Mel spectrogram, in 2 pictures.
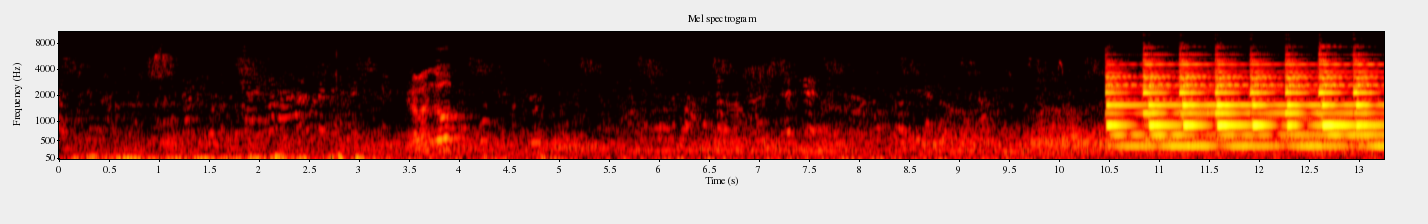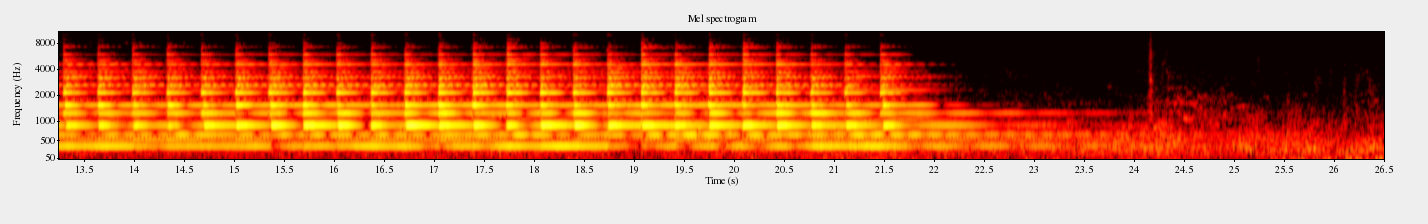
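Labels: People talking faintly and birds chirping in a quiet outdoor environment. 0.0 - 10.4
A rapid, rhythmic, and very loud bell ringing repeatedly in quick succession. 10.5 - 22.3
A bell toll fades gradually while birds chirp and people move about in the background. 22.3 - 26.5

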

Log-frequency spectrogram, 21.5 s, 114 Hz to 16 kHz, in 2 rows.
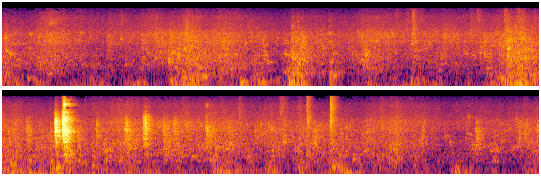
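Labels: Water sloshing and bubbling muffledly against the hull creates a rhythmic, rolling atmosphere in the mess room below the deck. 0.2 - 21.5

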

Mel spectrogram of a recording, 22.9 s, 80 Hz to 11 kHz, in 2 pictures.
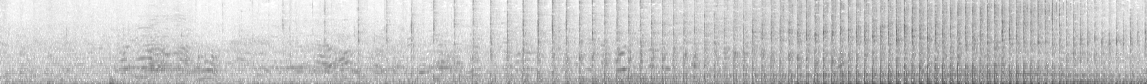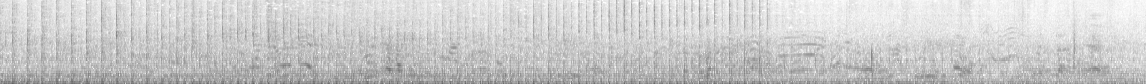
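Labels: People talking outdoors in a nearby crowd. 0.0 - 22.9
A moped engine revs repeatedly, passing nearby and fading. 5.1 - 22.9

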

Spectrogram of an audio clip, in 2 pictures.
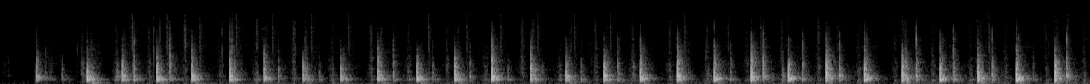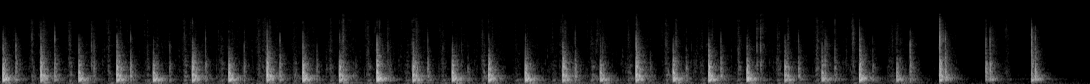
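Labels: Footsteps of a person running steadily on a wooden floor. 0.3 - 21.4

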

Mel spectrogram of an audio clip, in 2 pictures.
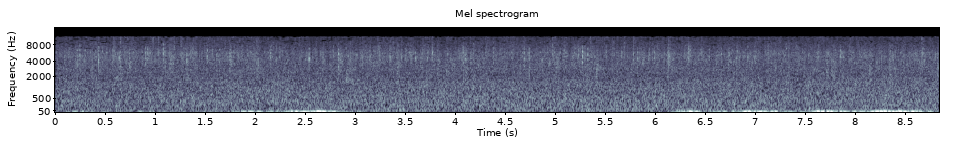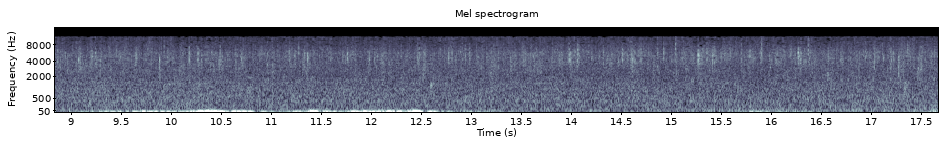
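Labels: Fine rain falling heavily on hard ground. 0.0 - 17.7

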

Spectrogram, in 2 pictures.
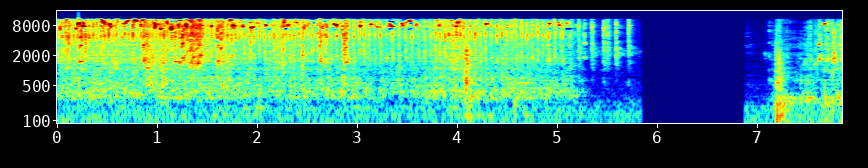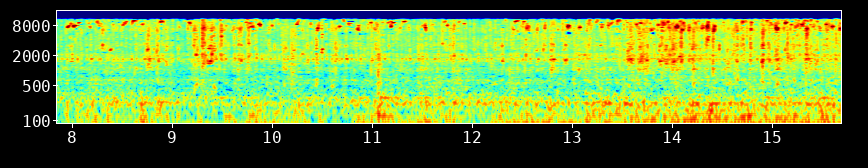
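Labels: A bicycle produces a repetitive high-pitched squeaking sound with each pedal movement. 0.0 - 5.9
A bicycle produces a repetitive high-pitched squeaking sound with each pedal movement. 7.2 - 15.7

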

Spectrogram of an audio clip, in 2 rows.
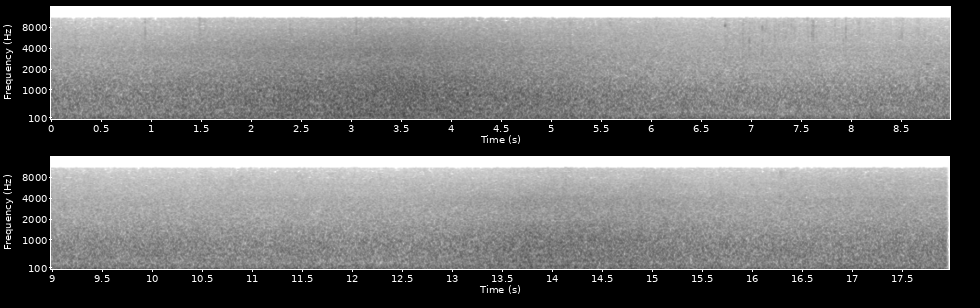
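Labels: A powerful gusty wind varies in intensity. 0.0 - 18.0

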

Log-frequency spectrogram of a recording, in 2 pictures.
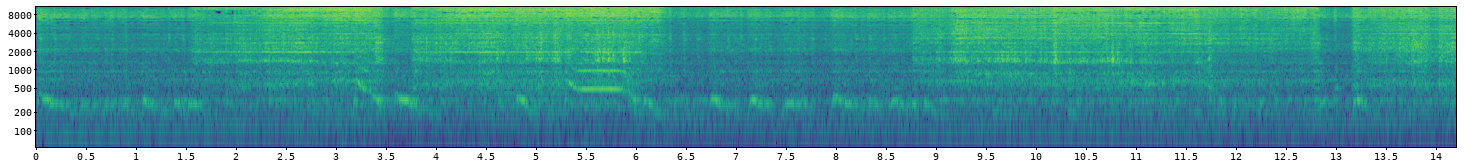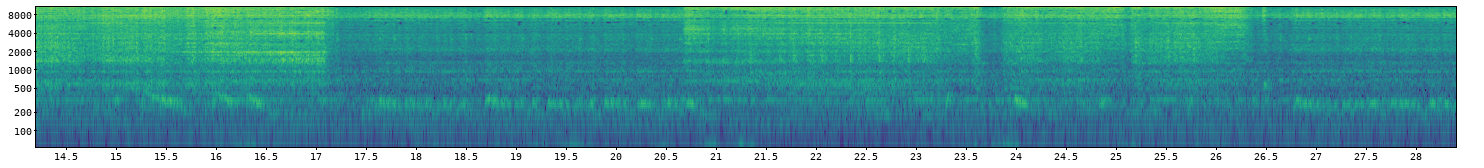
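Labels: An electric fan is running. 0.0 - 1.4
A loud electric saw cutting. 1.5 - 6.4
An electric fan is running. 6.4 - 9.0
A loud electric saw cutting. 9.1 - 17.6
An electric fan is running. 17.6 - 20.5
A loud electric saw cutting. 20.5 - 26.2
An electric fan is running. 26.3 - 28.4

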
